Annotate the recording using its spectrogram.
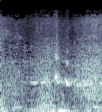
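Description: Small car engines rev as cars drive.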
